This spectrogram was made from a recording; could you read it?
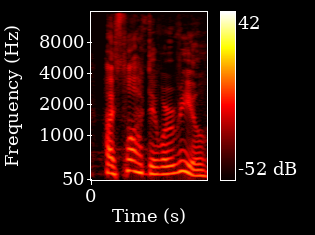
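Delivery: mock disappointed old man voice. Retelling a grandpa's line as his fake notifications get deleted: imitating disappointed grandpa. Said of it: "I just see my grandpa disappointed".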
